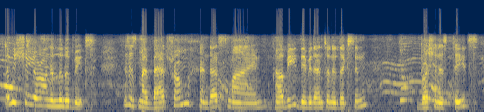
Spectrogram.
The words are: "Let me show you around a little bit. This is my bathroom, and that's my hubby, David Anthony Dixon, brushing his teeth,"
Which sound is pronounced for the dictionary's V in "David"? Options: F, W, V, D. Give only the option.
V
